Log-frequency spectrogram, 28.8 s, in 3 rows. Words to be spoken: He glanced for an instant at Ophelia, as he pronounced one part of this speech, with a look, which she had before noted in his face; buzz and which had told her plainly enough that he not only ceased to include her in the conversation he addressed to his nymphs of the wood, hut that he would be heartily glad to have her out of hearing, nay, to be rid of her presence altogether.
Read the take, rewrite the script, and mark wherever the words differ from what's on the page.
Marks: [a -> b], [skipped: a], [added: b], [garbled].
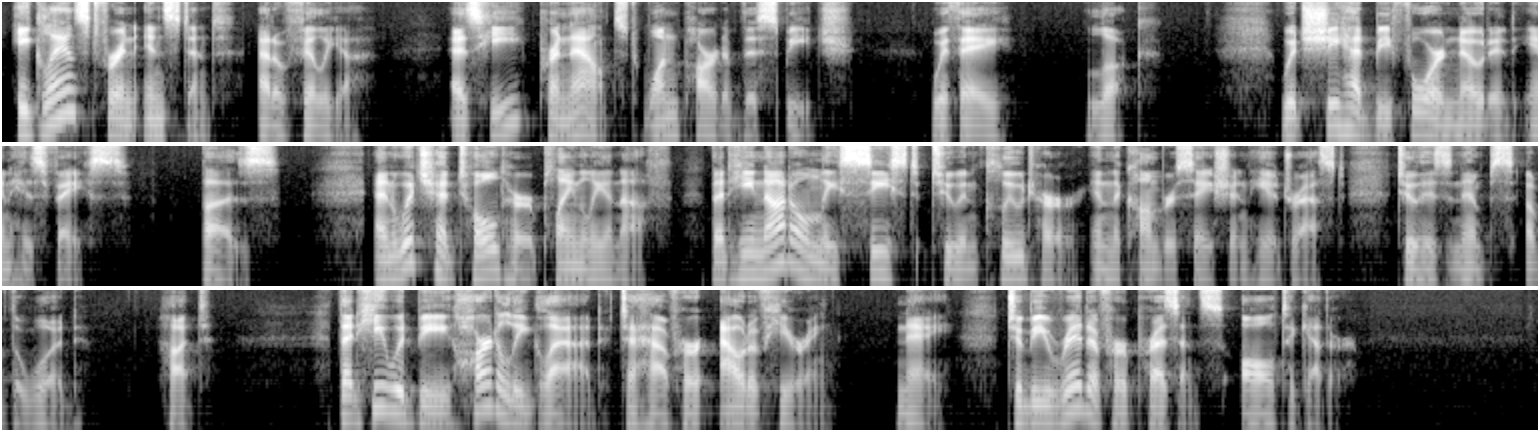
He glanced for an instant at Ophelia, as he pronounced one part of this speech, with a look, which she had before noted in his face; buzz and which had told her plainly enough that he not only ceased to include her in the conversation he addressed to his nymphs of the wood, hut that he would be heartily glad to have her out of hearing, nay, to be rid of her presence altogether.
